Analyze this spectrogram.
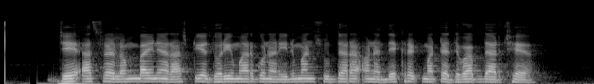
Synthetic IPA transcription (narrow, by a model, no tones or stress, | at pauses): d͡ʒeʔasɾələmbajnaɾaʃʈɾijəd̪ʱoɾimaɾɡonanɪɾmaɳsud̪ʱaɾa̰ʔəned̪ekʰɾekmaʈed͡ʒəʋab̚d̪aɾt͡ʃʰe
